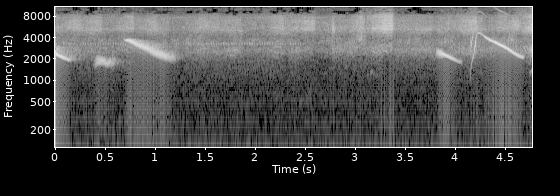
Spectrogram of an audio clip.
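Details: Buff-throated saltator, a free-living bird in a rural backyard among fruit trees, gives short clear whistles, mostly falling slurs, in two bursts separated by a pause, against constant shrill insect buzzing.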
